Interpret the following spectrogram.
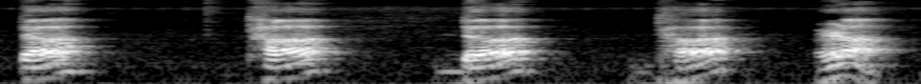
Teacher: हमारे अंदर से आती हुई वायु हमारे मुख में हमारी मूर्धा को स्पर्श करते हुए बाहर निकलती है। इसीलिए इन 5 वर्णों का उच्चारण स्थान हो गया मूर्धा और इनका वर्ग हो गया मूर्धन्य।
